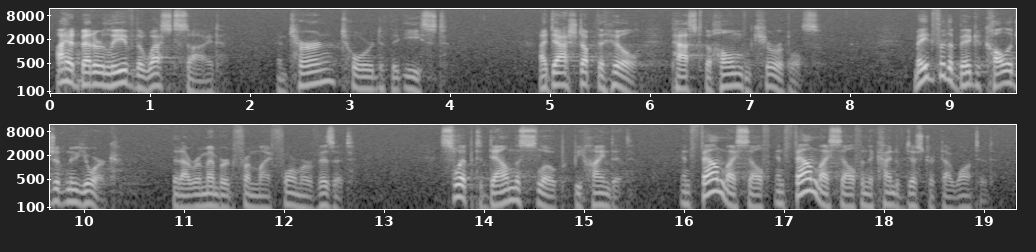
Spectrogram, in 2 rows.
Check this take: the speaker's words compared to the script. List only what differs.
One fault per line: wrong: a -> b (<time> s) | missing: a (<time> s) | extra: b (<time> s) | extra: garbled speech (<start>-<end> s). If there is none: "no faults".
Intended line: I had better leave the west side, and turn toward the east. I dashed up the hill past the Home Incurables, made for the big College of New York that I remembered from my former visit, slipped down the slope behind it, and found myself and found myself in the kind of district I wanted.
no faults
